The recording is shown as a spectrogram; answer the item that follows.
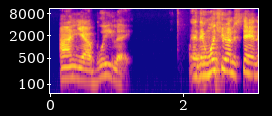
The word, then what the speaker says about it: Anyabwile: people say any because that's English but it's Anya buille and then once you understand that like and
